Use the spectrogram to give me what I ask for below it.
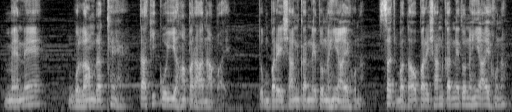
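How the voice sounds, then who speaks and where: A man narrating a horror story who voices a sly middle-aged male vampire lord with a calm, questioning, slightly mocking manner. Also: medium pitch, moderate pace, soft background music, natural voice.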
